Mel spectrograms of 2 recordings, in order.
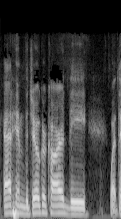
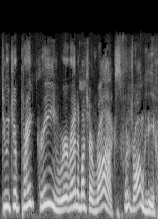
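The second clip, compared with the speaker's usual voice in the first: high-pitched exasperated scolding; mock disbelief; 9 semitones higher than usual. Storyteller as teammates to the hider, high exasperated disbelief. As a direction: scold in a raised, incredulous voice.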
